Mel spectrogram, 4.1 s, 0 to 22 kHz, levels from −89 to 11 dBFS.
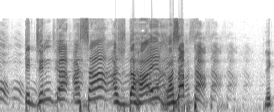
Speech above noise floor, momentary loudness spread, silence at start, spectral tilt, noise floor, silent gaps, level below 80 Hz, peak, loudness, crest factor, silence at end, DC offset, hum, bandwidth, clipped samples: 36 dB; 13 LU; 0 s; -3 dB/octave; -49 dBFS; none; -40 dBFS; 0 dBFS; -13 LUFS; 14 dB; 0.05 s; under 0.1%; none; 12.5 kHz; 0.1%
